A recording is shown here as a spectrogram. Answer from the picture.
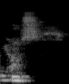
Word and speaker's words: Hus: I mean, one of the reasons why the Reformation catches fire under Luther and not Jan Hus, was my pronunciation all right? Yeah, Hus.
